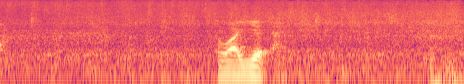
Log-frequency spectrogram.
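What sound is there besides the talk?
heavy rain falling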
